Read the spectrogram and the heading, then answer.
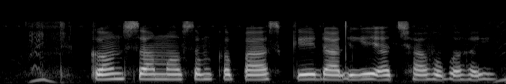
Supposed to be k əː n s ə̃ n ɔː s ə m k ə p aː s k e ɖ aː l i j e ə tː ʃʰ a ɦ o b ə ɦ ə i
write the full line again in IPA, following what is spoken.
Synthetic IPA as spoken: k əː n s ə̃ m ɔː s ə m k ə p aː s k e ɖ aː l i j e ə tː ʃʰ a ɦ o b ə ɦ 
